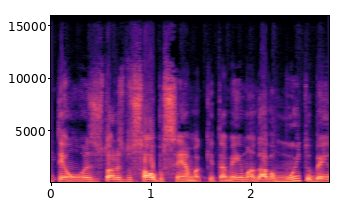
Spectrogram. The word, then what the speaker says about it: Buscema: Prefiro o Sal Buscema no Hulk, mas também mandava bem. E a pronúncia não é Buscema, a gente fala Buscema, a pronúncia é Buscema, é sobrenome italiano.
